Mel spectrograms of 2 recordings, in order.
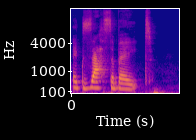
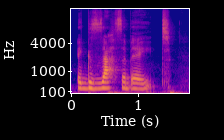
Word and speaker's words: exacerbate: So, to make worse, we have to exacerbate. Exacerbate. So, this X here, this X is pronounced as a g.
